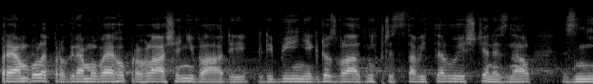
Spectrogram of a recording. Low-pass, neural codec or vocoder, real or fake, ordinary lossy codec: 14.4 kHz; vocoder, 44.1 kHz, 128 mel bands every 256 samples, BigVGAN v2; fake; Opus, 24 kbps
